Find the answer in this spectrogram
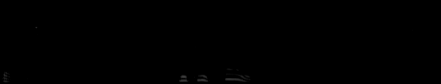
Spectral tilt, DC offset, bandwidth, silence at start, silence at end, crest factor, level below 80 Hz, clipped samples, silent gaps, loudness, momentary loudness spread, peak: -4.5 dB/octave; under 0.1%; 10.5 kHz; 0 s; 0 s; 20 dB; under -90 dBFS; under 0.1%; 0.72-1.42 s, 2.86-4.12 s; -66 LUFS; 5 LU; -50 dBFS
